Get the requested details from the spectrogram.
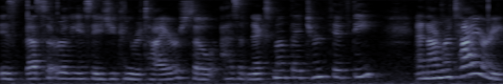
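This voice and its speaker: A woman with an American accent at a moderate pace, medium in pitch with lively intonation, in audible room echo. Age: 40s. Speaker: home cook and retiring police officer. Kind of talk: cooking video. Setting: home kitchen. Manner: chatty.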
